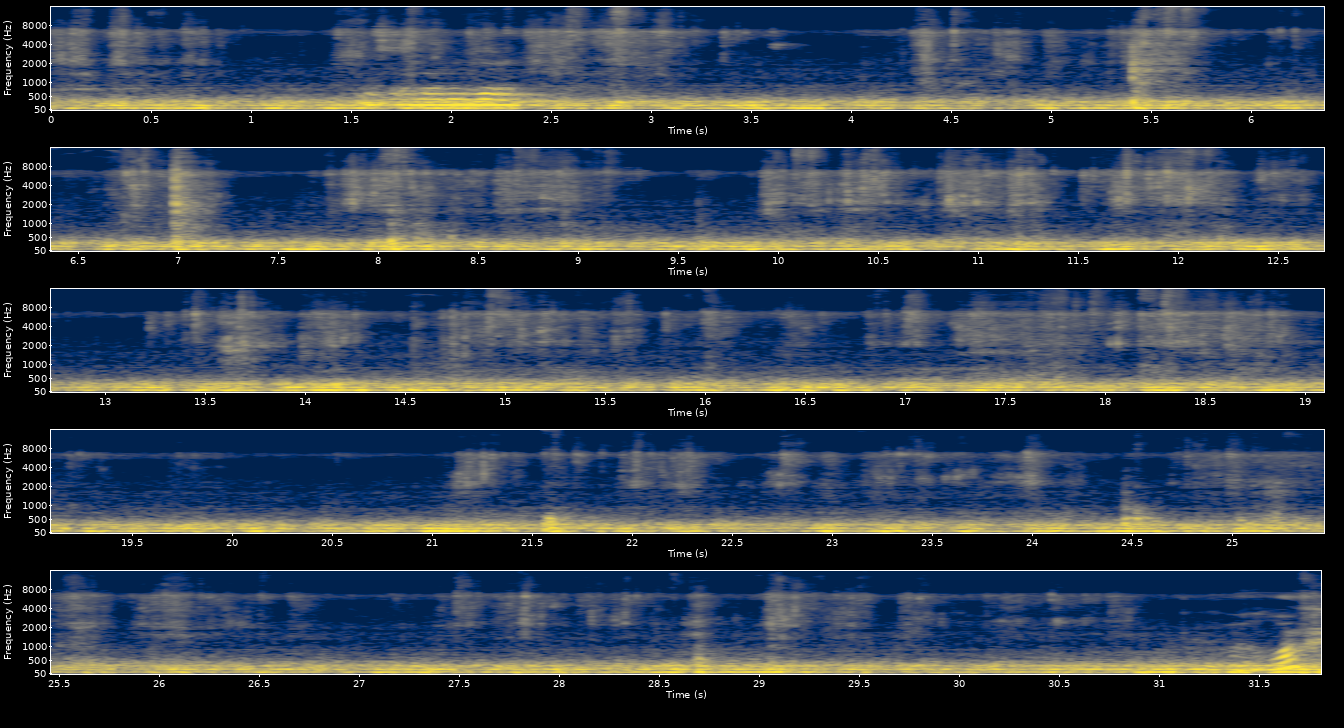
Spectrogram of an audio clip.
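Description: Wet squelching and crackling of a plastic-gloved hand mixing marinated raw chicken pieces and vegetables in a roasting tray: many short irregular clicks over a steady low hum.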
